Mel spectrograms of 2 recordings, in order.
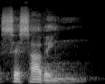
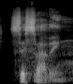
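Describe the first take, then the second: First: Said in the usual way. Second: Repite "Se saben" mucho más bajo y suave; quiet echo. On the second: Real, not acted. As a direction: eco grave y suave de "Se saben". (repite "Se saben" en voz baja)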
